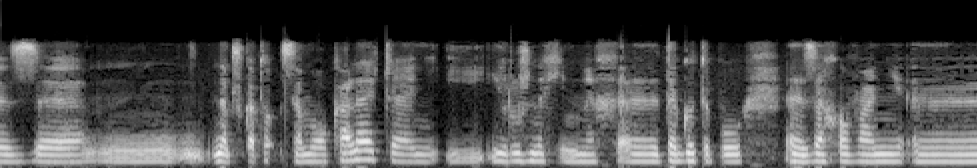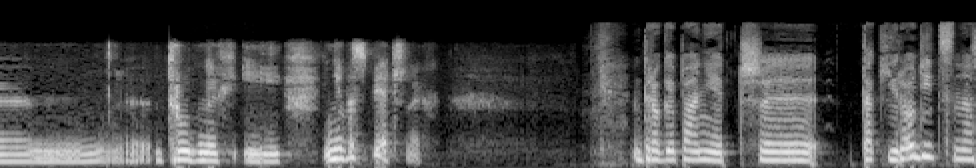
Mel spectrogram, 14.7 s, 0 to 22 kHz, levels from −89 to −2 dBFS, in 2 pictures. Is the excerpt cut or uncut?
uncut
